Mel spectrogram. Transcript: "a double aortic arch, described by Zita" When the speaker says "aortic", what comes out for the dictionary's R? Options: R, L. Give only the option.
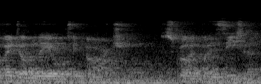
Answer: L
